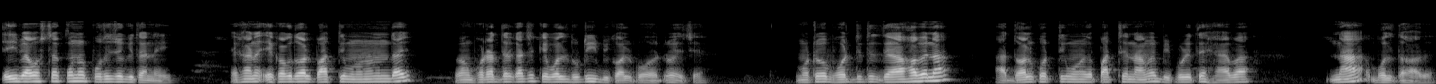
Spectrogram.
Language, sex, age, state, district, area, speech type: Bengali, male, 30-45, West Bengal, Howrah, urban, spontaneous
